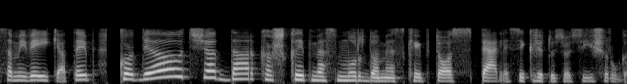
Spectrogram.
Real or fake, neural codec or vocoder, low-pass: fake; codec, 16 kHz, 1 kbps, X-Codec, WavLM features, trained on Multilingual LibriSpeech; 5.4 kHz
